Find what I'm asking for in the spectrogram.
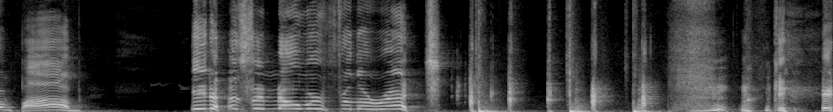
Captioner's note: laugh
